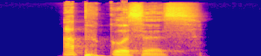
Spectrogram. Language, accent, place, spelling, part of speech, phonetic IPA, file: German, Germany, Berlin, Abgusses, noun, [ˈapɡʊsəs], De-Abgusses.ogg
- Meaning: genitive of Abguss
